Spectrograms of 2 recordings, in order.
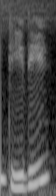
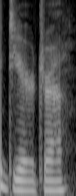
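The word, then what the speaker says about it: Deirdre: Hi, Deei. Dear Dra, I know it's got that tricky second syllable, but I figured it out by age two. Don't give up. You'll get there. Sorry. Hi, Dearra.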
